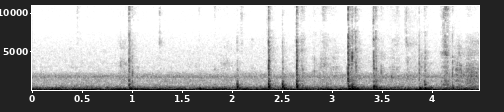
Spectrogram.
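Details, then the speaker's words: Tandy DMP133 dot-matrix printer with no computer turned on: scattered sharp ticks and light clicks over a low hum as the print head pins fire on their own, marking the paper; cause unknown. "there's no computer turned on right now and that's what it does so and look at this you can see the marks that it leaves in the paper don't know why it does that but it does"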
